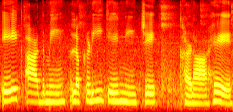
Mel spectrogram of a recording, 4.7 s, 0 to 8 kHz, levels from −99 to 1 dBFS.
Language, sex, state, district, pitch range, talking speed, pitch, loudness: Hindi, female, Madhya Pradesh, Dhar, 180-200 Hz, 90 wpm, 190 Hz, -16 LUFS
